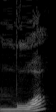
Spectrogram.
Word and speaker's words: mois: Un mois, and then moi, me. Okay, so un mois and moi.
